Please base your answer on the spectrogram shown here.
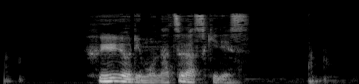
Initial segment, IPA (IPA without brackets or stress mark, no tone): ɸ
